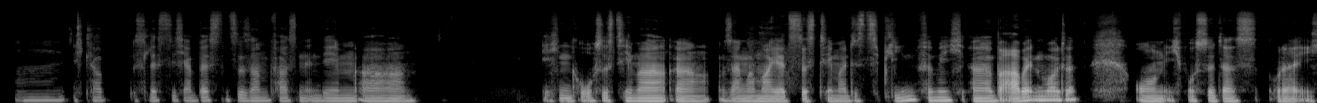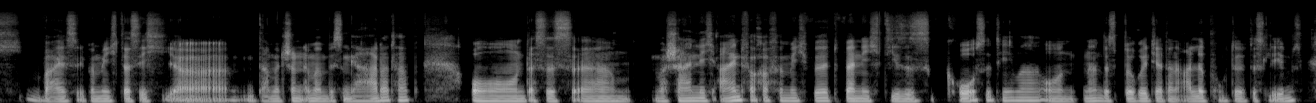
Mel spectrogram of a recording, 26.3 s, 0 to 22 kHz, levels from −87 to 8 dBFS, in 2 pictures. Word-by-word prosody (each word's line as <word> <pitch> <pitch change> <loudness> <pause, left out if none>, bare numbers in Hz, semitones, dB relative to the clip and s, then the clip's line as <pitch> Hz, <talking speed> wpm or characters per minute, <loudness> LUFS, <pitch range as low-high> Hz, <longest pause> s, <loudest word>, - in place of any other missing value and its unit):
Hm, 120 +2 -12
ich 115 - -16
glaube, 115 +2 -14 0.2
es - - -18
lässt 115 0 -10
sich - - -13
am 110 -1 -9
besten 115 +3 -8
zusammenfassen, 105 -1 -9
indem, 100 0 -6
äh 95 0 -4 1.3
ich 110 -3 -11
'n 100 -1 -2
großes 100 +1 -3
Thema, 100 -3 +1
äh, 135 - -8
sagen 95 -3 -2
wir 90 0 -1
mal 90 -1 +1
jetzt 90 0 -1
das 90 0 -1
Thema 95 -2 -4
Disziplin 105 +7 -4
für 110 -4 -3
mich, 115 +1 -1
äh, 95 -1 +3
bearbeiten 65 -7 +6
wollte. 70 +3 +3 0.5
Und 95 -1 0
ich - - -8
wusste, 100 - -1
dass 95 0 -1
oder 85 -4 0
ich - - -8
weiß 90 - -1
über - - -3
mich, 90 +1 0
dass - - +2
ich - - -3
ja - - +2
damit 90 -9 -3
schon 95 -3 +2
immer 95 -1 +2
'n 90 - -2
bisschen 90 0 -1
gehadert 95 +7 +1
habe 120 +2 0 0.5
und 95 -1 +4
dass 100 - +1
es, 90 +1 +1
ähm, 90 -2 0 0.2
wahrscheinlich 100 +2 +2
einfacher 115 +2 +3
für 105 - -5
mich 105 0 -2
wird, 105 0 +2
wenn 95 0 +7
ich 90 +1 -1
dieses 90 +1 -1 0.2
große 115 +6 +3
Thema 115 0 0
und 90 -10 -3
ne, 95 +2 0
das 95 -1 -1
berührt 90 +2 +2
ja 90 - +4
dann 85 -2 -1
alle 90 +2 +2
Punkte 90 -3 -3
des - - -7
Lebens, 100 +7 -1
95 Hz, 160 wpm, -29 LUFS, 90-110 Hz, 1.3 s, wenn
